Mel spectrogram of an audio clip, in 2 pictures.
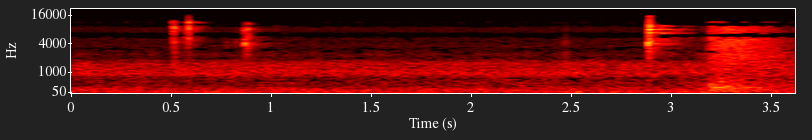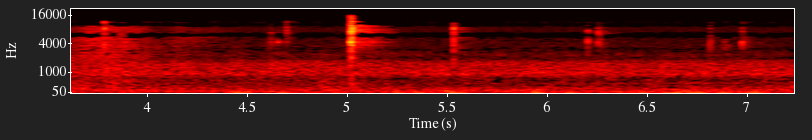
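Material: Soap.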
